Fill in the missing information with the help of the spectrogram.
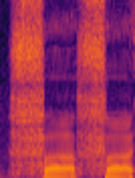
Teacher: দাঁত ঠোঁটের উপর লাগিয়ে ফ্যাস ফ্যাসে আওয়াজ, প্রচুর আওয়াজ, প্রচুর বাতাস। ফা ফা, এই ফাটাও আমাদের অনেকে চাপা হয়, অনেকে ফা বলেন।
